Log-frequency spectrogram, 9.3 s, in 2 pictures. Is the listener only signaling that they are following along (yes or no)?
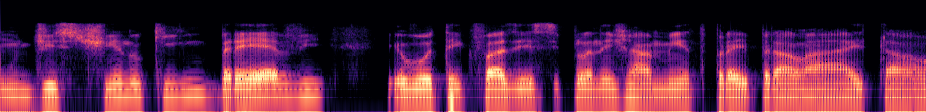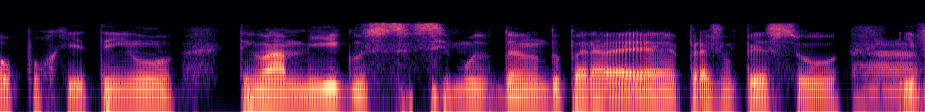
yes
